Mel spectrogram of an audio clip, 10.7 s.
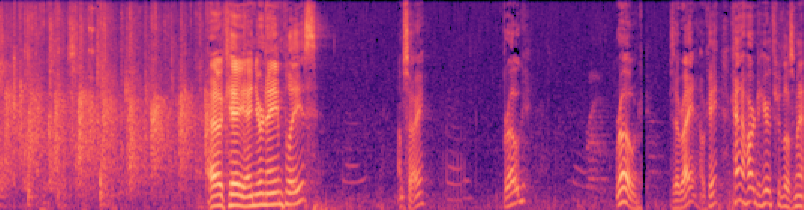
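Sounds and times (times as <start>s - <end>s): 
audience applause: 0.0s - 3.4s
speech: 2.8s - 4.3s, 5.4s - 5.8s, 6.8s - 7.1s, 8.2s - 10.7s.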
